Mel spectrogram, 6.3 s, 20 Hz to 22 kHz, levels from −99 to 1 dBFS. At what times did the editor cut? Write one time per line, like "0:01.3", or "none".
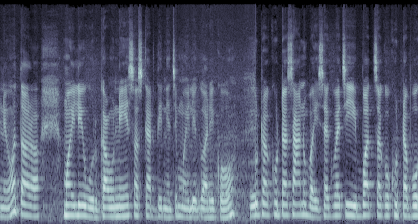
0:03.8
